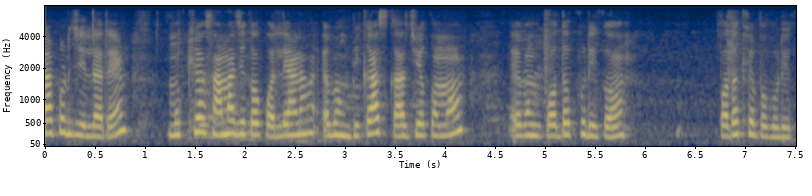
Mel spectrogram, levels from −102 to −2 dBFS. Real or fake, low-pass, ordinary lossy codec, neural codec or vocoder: real; 7.2 kHz; none; none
